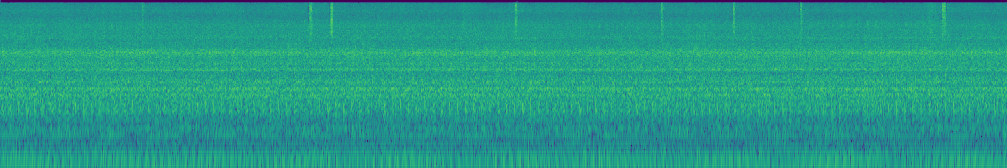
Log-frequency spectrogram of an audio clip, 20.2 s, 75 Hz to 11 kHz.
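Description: Twin Cummins KTA-50L diesel engines of a GE CM22-7i (GEA class) locomotive idling steadily at a standstill, with a deep, even hum.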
